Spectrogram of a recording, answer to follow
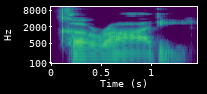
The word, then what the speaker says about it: karate: first sound is uh C like up and cut c c we have the r ra K this is the open a sound the short a like stop and hot K the t is pronounced with a d so we say Kate making the long e sound like green beans karate karate karate I took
